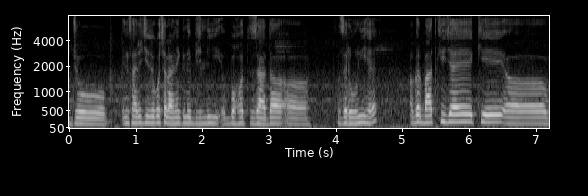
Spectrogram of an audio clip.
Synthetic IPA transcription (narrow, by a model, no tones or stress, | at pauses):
d͡ʒoː | ɪnsaːɾit͡ʃiːzõkot͡ʃɐlaːnek̬eliebɪd͡ʒlibɐɦʊt̪zjaːd̪a | zɐɾuːɾiɦɛː | ɐɡəɾbaːt̪kid͡ʒaːeke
